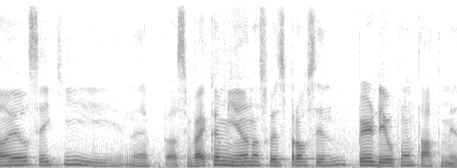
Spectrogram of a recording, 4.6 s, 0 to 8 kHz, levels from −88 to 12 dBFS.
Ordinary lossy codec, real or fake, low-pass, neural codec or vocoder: none; real; none; none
